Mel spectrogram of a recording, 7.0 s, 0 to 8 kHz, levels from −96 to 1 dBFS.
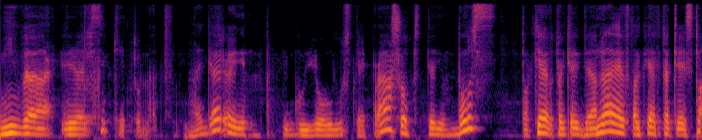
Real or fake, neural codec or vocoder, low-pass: fake; codec, 16 kHz in and 24 kHz out, 0.6 kbps, FireRedTTS-2 codec; 7.2 kHz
